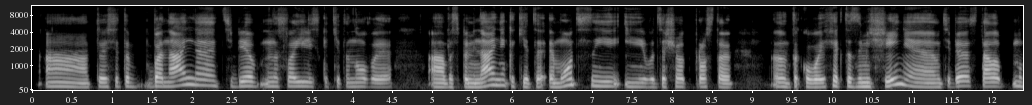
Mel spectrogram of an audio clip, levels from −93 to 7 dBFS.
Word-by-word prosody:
А, 170 Hz, -4 st, -1 dB
то 165 Hz, -, +2 dB
есть 165 Hz, -1 st, -2 dB
это, 170 Hz, -1 st, -4 dB
банально, 210 Hz, +4 st, +2 dB
тебе 185 Hz, +1 st, -1 dB
наслоились 180 Hz, -5 st, -3 dB
какие-то 165 Hz, 0 st, -12 dB
новые, 160 Hz, -2 st, -3 dB, 0.4 s
а, 155 Hz, -1 st, +3 dB
воспоминания, 155 Hz, +9 st, +2 dB
какие-то 160 Hz, -4 st, -1 dB
эмоции, 190 Hz, -, -1 dB
и 165 Hz, -, -7 dB
вот 155 Hz, -1 st, -2 dB
за -, -, +2 dB
счёт 165 Hz, -2 st, 0 dB
просто, 155 Hz, -3 st, +1 dB, 0.5 s
э, 170 Hz, -1 st, +1 dB
такого 155 Hz, 0 st, +4 dB
эффекта 175 Hz, +1 st, 0 dB
замещения 170 Hz, -, +1 dB
тебе 190 Hz, +6 st, +3 dB
стало, 170 Hz, -1 st, +2 dB
ну, 180 Hz, -, -5 dB
170 Hz, 120 wpm, -24 LUFS, 155-185 Hz, 0.5 s, такого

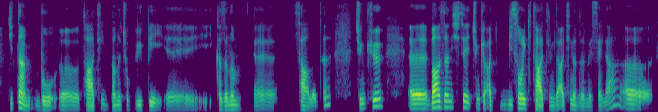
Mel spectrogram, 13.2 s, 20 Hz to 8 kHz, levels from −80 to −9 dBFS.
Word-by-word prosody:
cidden 130 Hz, -5 st, +4 dB
bu, 105 Hz, 0 st, -2 dB
ııı, 100 Hz, -1 st, -1 dB
tatil 105 Hz, +4 st, +1 dB
bana 105 Hz, +1 st, -1 dB
çok -, -, -10 dB
büyük 105 Hz, 0 st, -6 dB
bir, 105 Hz, -, -1 dB
eee, 405 Hz, -3 st, -6 dB, 0.4 s
kazanım, 105 Hz, +1 st, -1 dB, 0.3 s
ıııı, 100 Hz, 0 st, -5 dB, 0.4 s
sağladı. 100 Hz, -, -2 dB, 0.5 s
Çünkü, 175 Hz, +9 st, +1 dB, 0.5 s
eee, 125 Hz, 0 st, +7 dB
bazen, 160 Hz, +2 st, +8 dB
işte, 155 Hz, -1 st, -1 dB
çünkü 125 Hz, -1 st, -3 dB
at -, -, -1 dB
bir 115 Hz, -1 st, -7 dB
sonraki 130 Hz, +1 st, +2 dB
tatilimde, 100 Hz, -1 st, +2 dB
Atina'da 100 Hz, -5 st, -3 dB
mesela, 95 Hz, -, -5 dB, 0.2 s
ııı, 120 Hz, -, 0 dB
115 Hz, 110 wpm, -27 LUFS, 100-150 Hz, 0.5 s, bazen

